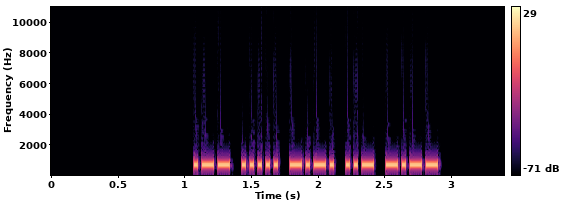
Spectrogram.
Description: Morse code, heard as a keyed tone, about 40 wpm, 700 Hz. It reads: W5CUY
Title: USA Call Signs - 5 Characters - Repeated 2x - 40wpm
